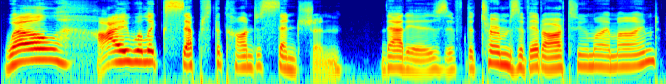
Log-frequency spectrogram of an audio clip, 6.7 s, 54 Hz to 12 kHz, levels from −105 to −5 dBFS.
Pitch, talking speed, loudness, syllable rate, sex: 180 Hz, 145 wpm, -20 LUFS, 3.7 syllables/s, female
